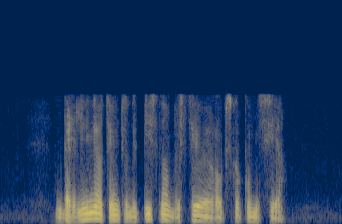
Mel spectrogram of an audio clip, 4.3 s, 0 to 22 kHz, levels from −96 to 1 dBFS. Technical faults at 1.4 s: G.729 codec

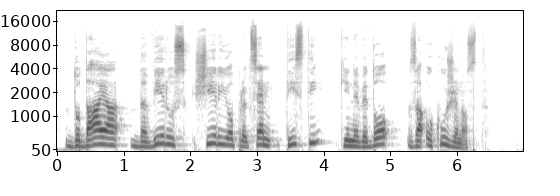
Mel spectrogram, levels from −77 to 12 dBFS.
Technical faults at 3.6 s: none

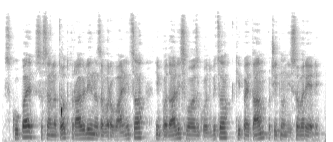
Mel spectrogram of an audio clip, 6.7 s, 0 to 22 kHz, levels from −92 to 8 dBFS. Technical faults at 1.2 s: corrupt frame decoded

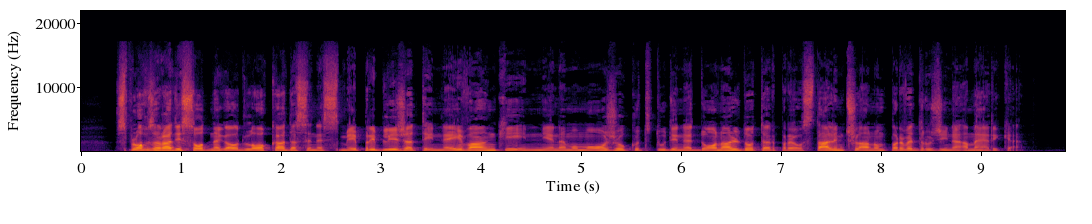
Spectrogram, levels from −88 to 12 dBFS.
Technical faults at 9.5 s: none

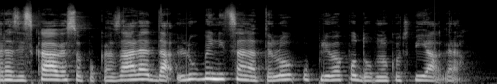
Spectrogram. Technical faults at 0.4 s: none

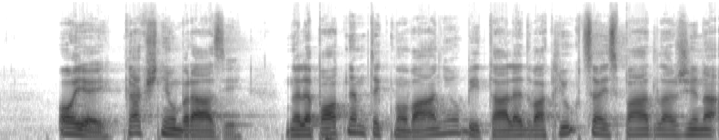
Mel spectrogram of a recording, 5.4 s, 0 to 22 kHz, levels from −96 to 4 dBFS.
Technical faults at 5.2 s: none

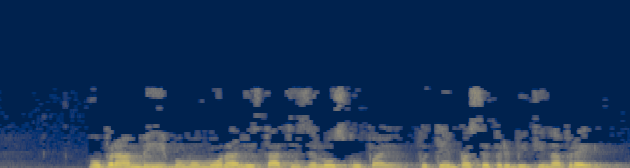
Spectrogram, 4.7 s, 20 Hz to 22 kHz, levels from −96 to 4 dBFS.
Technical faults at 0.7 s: MP3 compression

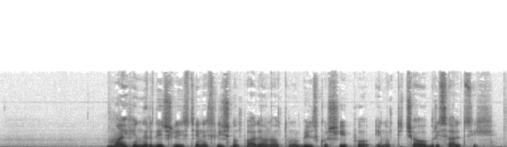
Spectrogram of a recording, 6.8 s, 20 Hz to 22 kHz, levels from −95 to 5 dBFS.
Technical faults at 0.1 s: none

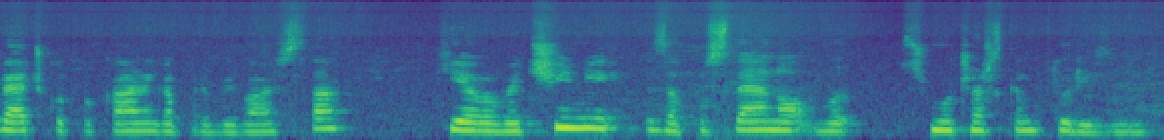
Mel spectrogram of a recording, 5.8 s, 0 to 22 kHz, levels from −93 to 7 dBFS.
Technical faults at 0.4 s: speech cut by the noise suppressor

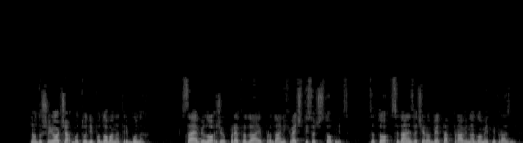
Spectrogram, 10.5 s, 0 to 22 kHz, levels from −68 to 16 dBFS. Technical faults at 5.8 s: WMA compression

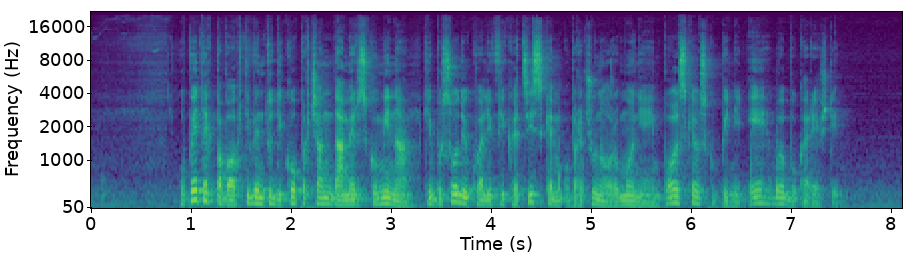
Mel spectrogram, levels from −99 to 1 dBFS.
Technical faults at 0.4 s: none

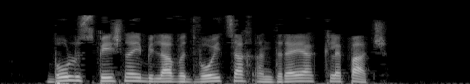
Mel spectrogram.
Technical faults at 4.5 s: WMA compression

